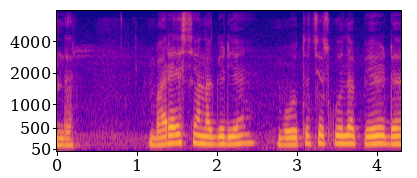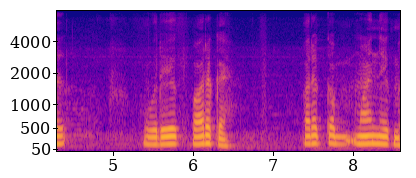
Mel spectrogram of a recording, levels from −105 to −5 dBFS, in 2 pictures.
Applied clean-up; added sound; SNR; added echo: none; none; none; none.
